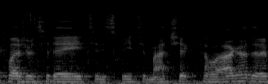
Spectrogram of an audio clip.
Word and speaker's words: Maciej Talaga: And I have the great pleasure today to speak to Maciej Talaga. Did I pronounce that all right?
